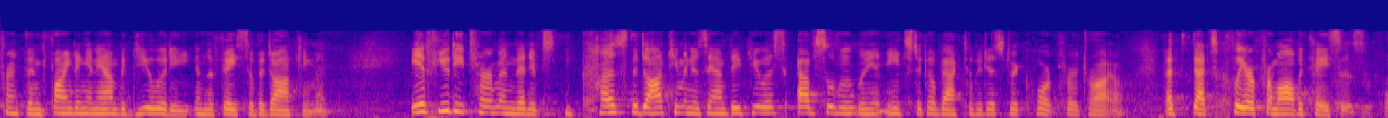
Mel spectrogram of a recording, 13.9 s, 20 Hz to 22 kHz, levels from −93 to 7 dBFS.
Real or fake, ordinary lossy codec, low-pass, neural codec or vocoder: fake; AAC, 48 kbps; 7.2 kHz; codec, 44.1 kHz, 3.4 kbps, Pupu-Codec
